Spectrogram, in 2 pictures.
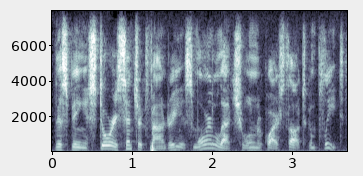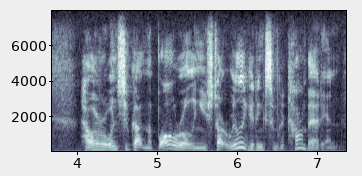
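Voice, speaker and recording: Over a conference call line, a man hosts a casual gaming podcast, chatting and explaining at length in dull lo-fi call audio. His slightly high voice is fast, fairly bright and a bit rough, with big pitch swings.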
